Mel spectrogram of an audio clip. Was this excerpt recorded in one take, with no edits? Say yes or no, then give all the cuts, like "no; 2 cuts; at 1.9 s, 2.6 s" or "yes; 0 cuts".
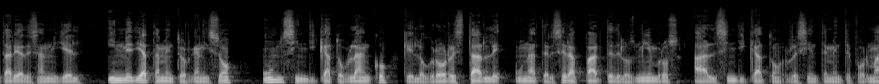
no; 1 cut; at 4.0 s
